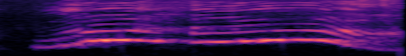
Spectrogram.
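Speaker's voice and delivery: high, loud celebratory whoop; excited whoop. Real, not acted. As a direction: cheer it out loud. Cheering on livestream.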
